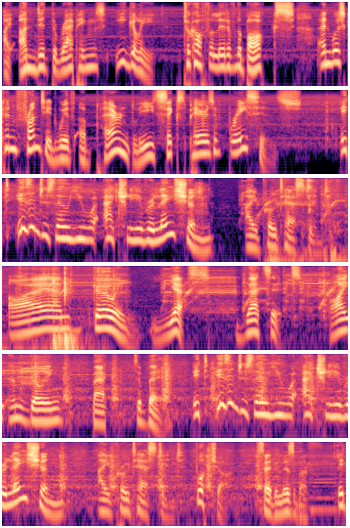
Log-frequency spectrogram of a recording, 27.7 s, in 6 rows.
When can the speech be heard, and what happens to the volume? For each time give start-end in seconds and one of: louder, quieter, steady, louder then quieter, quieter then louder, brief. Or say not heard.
0.0-27.6 steady.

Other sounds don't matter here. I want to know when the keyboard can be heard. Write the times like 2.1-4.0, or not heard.
12.8-15.2.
